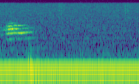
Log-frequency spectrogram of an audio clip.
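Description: A short high-pitched call in the first half second, over a steady low hum.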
